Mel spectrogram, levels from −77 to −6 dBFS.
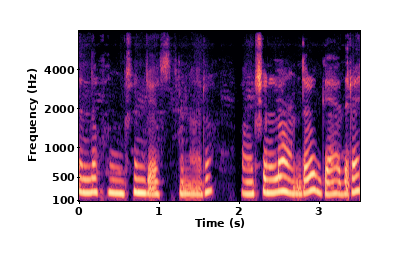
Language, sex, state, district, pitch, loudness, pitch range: Telugu, female, Andhra Pradesh, Manyam, 230 Hz, -14 LUFS, 210-240 Hz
